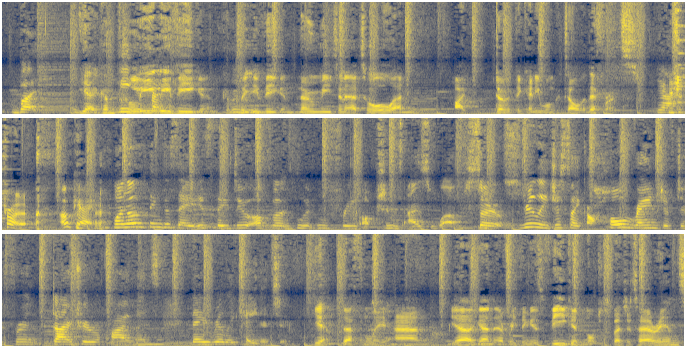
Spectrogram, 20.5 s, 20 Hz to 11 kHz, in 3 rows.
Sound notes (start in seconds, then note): 6.9 laughs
